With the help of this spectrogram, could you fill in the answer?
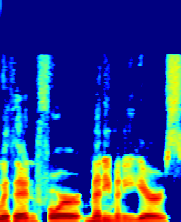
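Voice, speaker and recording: In an American accent, a woman speaks with fairly even intonation, the sound dry and close with no echo against a quiet background. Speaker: university lecturer. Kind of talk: online info session presentation. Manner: many filler ums.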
